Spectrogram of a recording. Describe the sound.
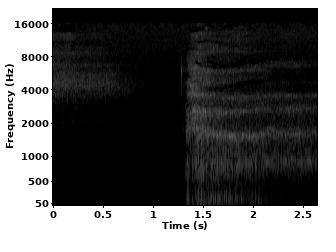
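A deep breath: near-silence at first, then an abrupt breathy rush of air starting around the midpoint that holds steady to the end, soft and sigh-like, with no talking.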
